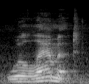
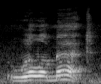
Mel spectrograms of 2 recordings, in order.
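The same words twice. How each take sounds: First: It is said the way Oregon locals say it. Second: It is said the way outsiders often say it. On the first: The speaker calls it right. "The correct way Oregonians would produce the word" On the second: The speaker calls it wrong. "not Willamette, as I have been guilty of mispronouncing the word"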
